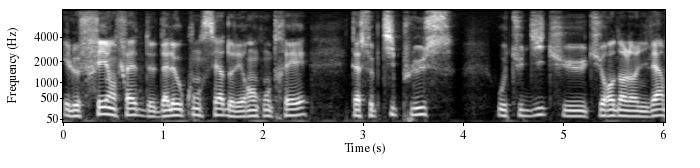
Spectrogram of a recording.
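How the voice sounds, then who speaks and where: This man's voice has a dark, mellow tone, captured in a very clean recording with a silent background. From Paris, France. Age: 20s. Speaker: fashion entrepreneur. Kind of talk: casual interview. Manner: animated.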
